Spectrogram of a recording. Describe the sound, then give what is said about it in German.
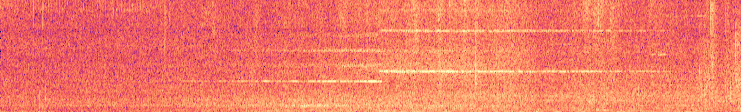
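A bus pulls in with a loud, steady low rumble that swells slightly, thin high-pitched whining and squealing tones riding over the engine noise, with no one speaking. “Der Bus kommt nämlich jetzt schon gerade.”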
